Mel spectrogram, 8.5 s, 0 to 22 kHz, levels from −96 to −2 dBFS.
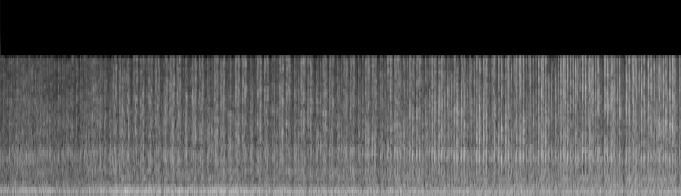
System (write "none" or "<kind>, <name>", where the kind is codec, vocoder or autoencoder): none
